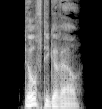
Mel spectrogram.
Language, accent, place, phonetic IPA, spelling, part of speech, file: German, Germany, Berlin, [ˈdʏʁftɪɡəʁɐ], dürftigerer, adjective, De-dürftigerer.ogg
- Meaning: inflection of dürftig: 1. strong/mixed nominative masculine singular comparative degree 2. strong genitive/dative feminine singular comparative degree 3. strong genitive plural comparative degree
